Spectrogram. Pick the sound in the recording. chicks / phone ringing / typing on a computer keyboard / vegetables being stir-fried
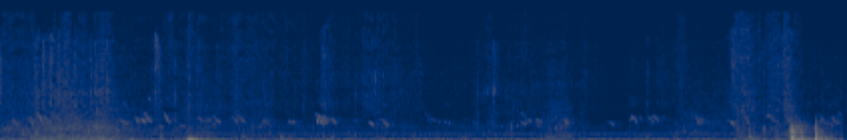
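chicks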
